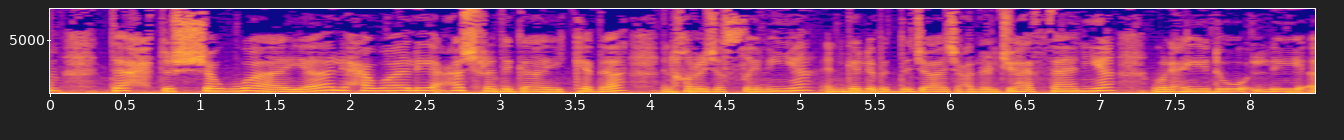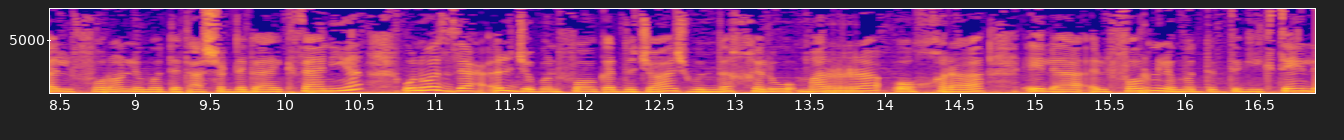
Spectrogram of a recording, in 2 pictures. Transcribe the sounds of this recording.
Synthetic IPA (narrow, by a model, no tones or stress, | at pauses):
m | t̪aħt̪ɪʃːawːaːjalɪħawaːliʕaʃɾˤd̪aɡaːjɪkkːɪða | nxɑrːɪd͡ʒɨsˤːiːnɪjːanɡalːɪbɪd̪ːad͡ʒaːd͡ʒʕalald͡ʒɪɦaθːaːnɪja | wɪnʕiːd̪ulɪʔɪlfʊɾˤnlɪmʊd̪ːaʕaʃɾˤd̪aɡaːjɪkθaːnɪjawɪnwazːɪʕʔɪ̰ld͡ʒabunfoːɡɪd̪ːad͡ʒaːd͡ʒwɪnd̪axːɪlumɑrˤːɑʔʊxɾˤɑ | ʔɪlaɪ̰lfʊɾˤnlɪmʊd̪ːad̪aɡiːɡt̪eːn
